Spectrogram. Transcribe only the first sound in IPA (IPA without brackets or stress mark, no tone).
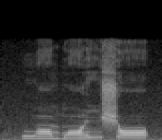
w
